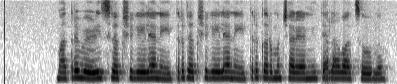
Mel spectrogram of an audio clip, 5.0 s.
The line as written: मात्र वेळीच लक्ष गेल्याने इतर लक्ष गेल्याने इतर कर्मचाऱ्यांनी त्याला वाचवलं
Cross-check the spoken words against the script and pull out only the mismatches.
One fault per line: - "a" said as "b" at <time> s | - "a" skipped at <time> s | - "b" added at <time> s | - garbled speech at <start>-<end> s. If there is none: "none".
none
